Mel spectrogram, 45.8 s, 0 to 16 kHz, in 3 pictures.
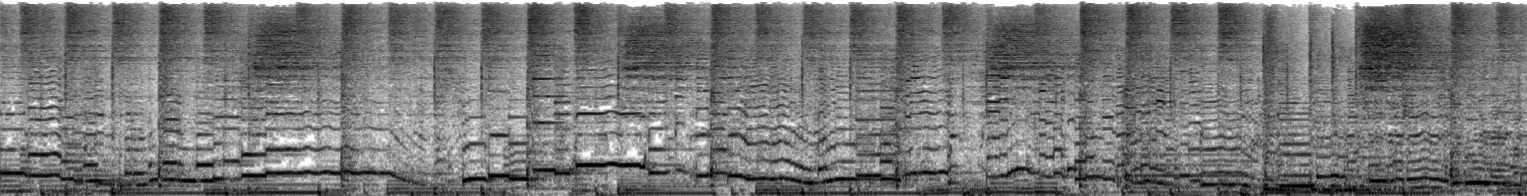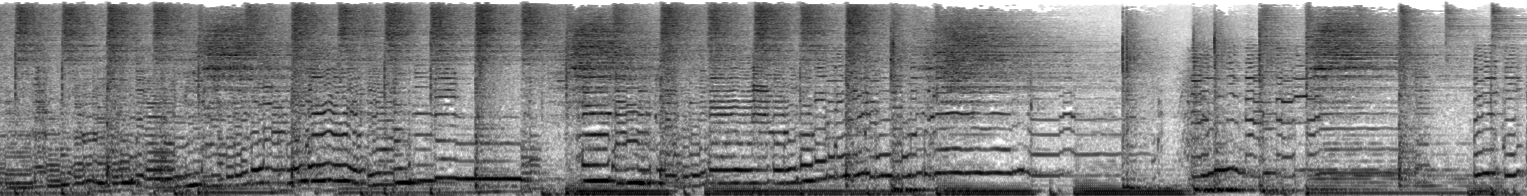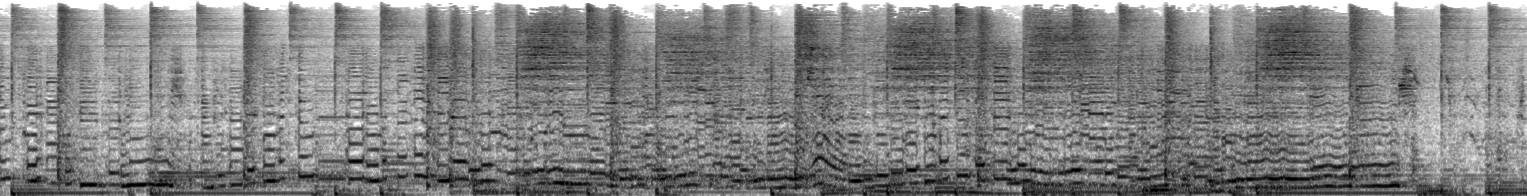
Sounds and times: Music: 0:00.0 - 0:45.8.

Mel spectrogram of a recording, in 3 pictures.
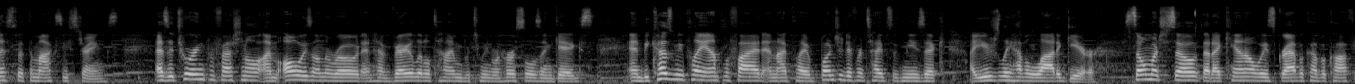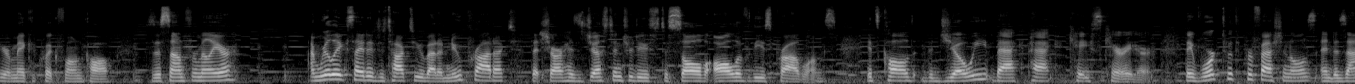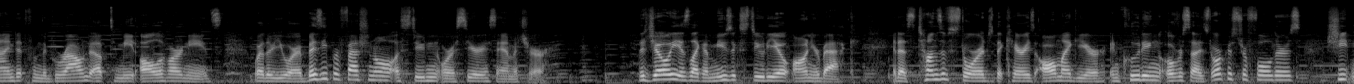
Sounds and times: Speech: 0:00.0 - 0:16.0, 0:16.6 - 0:32.6, 0:33.5 - 0:40.6.

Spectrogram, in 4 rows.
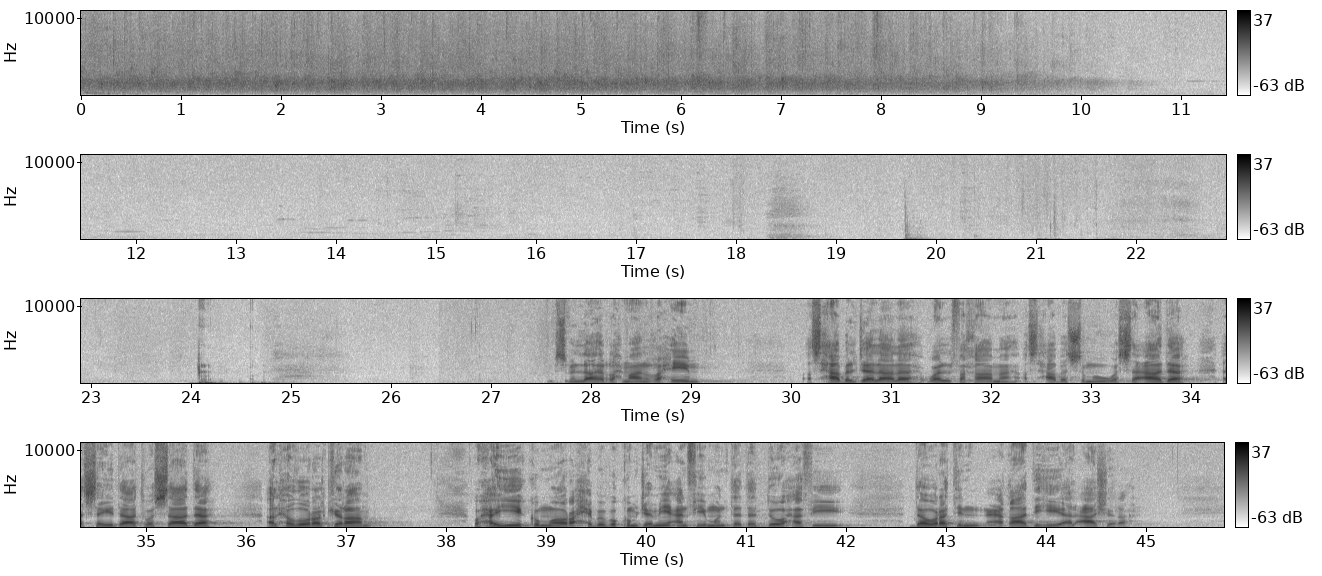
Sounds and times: Male speech, man speaking: 0:27.6 - 0:29.2, 0:30.2 - 0:37.4, 0:38.3 - 0:42.0, 0:42.7 - 0:44.9.

